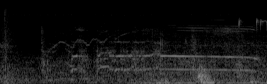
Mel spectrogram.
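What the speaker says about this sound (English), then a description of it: "So chickens are here." Chickens on a Farming Simulator 25 farm clucking and chattering in fits, with a few rising squawks, fairly close and moderately quiet over a low background hum.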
